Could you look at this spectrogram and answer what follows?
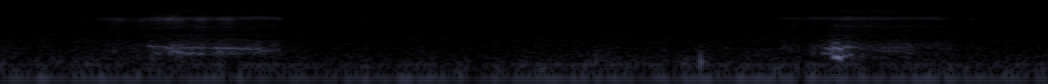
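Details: Two soft, snuffly snoring breaths from a sleeping animal, with a faint whistle in the nose against quiet room hum.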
